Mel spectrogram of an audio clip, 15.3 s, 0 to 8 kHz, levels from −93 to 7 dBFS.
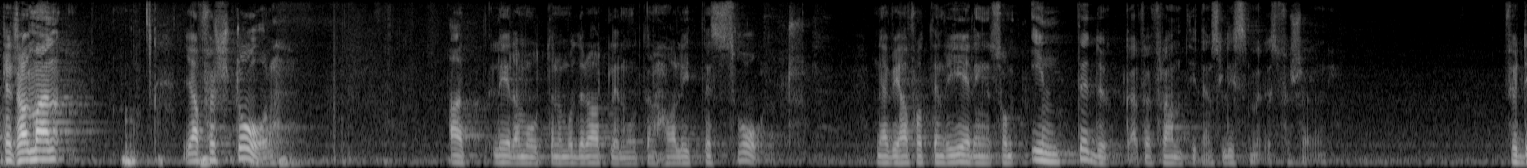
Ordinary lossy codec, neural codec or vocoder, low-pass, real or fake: none; none; none; real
